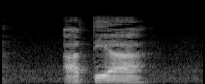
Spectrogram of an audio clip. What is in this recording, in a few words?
"a3tia3", Teochew; Relatives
